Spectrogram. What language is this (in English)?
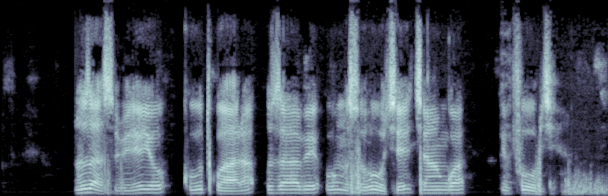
Kinyarwanda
